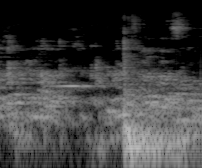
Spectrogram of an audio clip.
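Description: An elderly man speaks into a microphone.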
